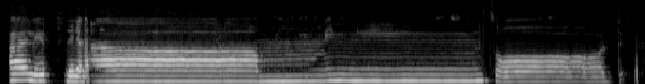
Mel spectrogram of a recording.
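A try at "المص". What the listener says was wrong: थोड़ा सा मुशद्दद से गुन्ना नहीं किया आपने।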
